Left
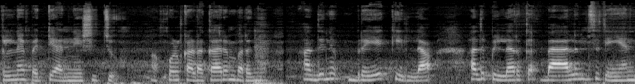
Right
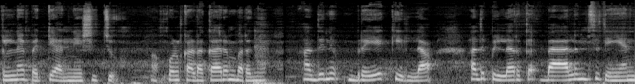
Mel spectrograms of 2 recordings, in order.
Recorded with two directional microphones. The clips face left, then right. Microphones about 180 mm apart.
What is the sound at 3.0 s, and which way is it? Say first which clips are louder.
A woman's voice: right 6 dB; 25° right (ahead or behind).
